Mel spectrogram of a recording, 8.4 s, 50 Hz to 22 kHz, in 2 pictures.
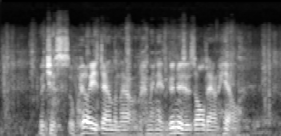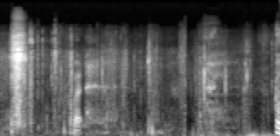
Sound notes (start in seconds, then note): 3.8 footsteps thumping; 4.3 sniffing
